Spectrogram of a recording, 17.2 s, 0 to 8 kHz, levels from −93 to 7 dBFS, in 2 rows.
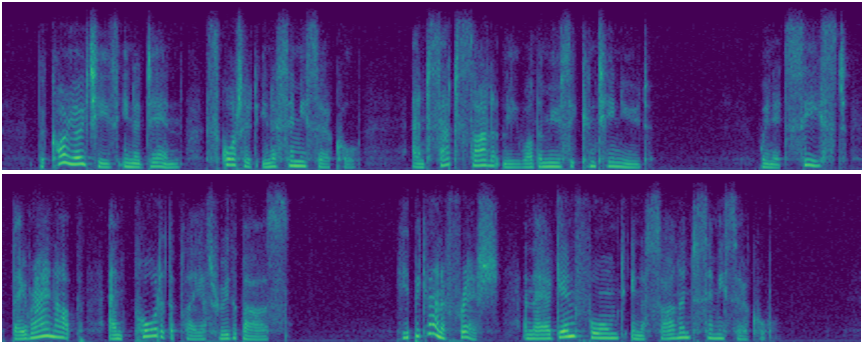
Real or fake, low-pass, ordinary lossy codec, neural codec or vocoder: real; 7.2 kHz; Opus, 32 kbps; none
